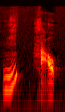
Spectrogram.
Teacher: So just remember, if it's a third tone and a third tone next to each other, ni, hao, it changes to a second tone and a third tone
